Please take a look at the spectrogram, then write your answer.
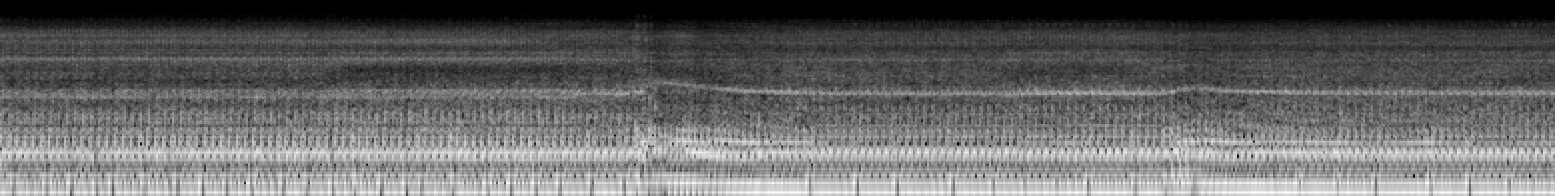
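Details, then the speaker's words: Honda Africa Twin after rebuild, started once fuel had filled both carburettors, with air intakes not yet refitted: both cylinders firing evenly, but the idle sits fast and steady with small blips. It revved high last time too and settled. "She runs both cylinders. She runs a treat. It's quite high revving. It seemed to sort itself out last time."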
